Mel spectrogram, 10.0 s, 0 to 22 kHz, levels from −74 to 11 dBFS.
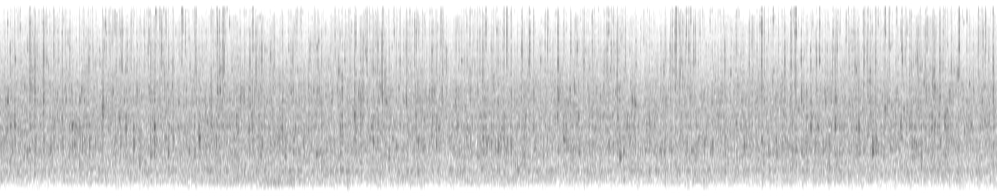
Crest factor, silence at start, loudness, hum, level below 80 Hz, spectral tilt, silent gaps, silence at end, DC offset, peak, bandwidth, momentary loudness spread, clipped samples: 28 dB; 0 s; -33 LUFS; none; under -90 dBFS; 3.5 dB/octave; none; 0 s; under 0.1%; -6 dBFS; 19 kHz; 2 LU; under 0.1%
